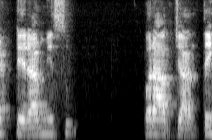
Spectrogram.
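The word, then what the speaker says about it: Tiramisu: टिरामिसू है, टिरामिसू कह सकते हैं, that is the correct pronunciation.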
